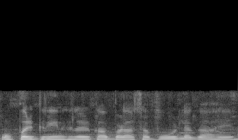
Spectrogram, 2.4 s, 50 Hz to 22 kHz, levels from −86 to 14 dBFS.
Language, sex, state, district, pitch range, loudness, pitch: Hindi, female, Uttar Pradesh, Lucknow, 190-205 Hz, -17 LUFS, 195 Hz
